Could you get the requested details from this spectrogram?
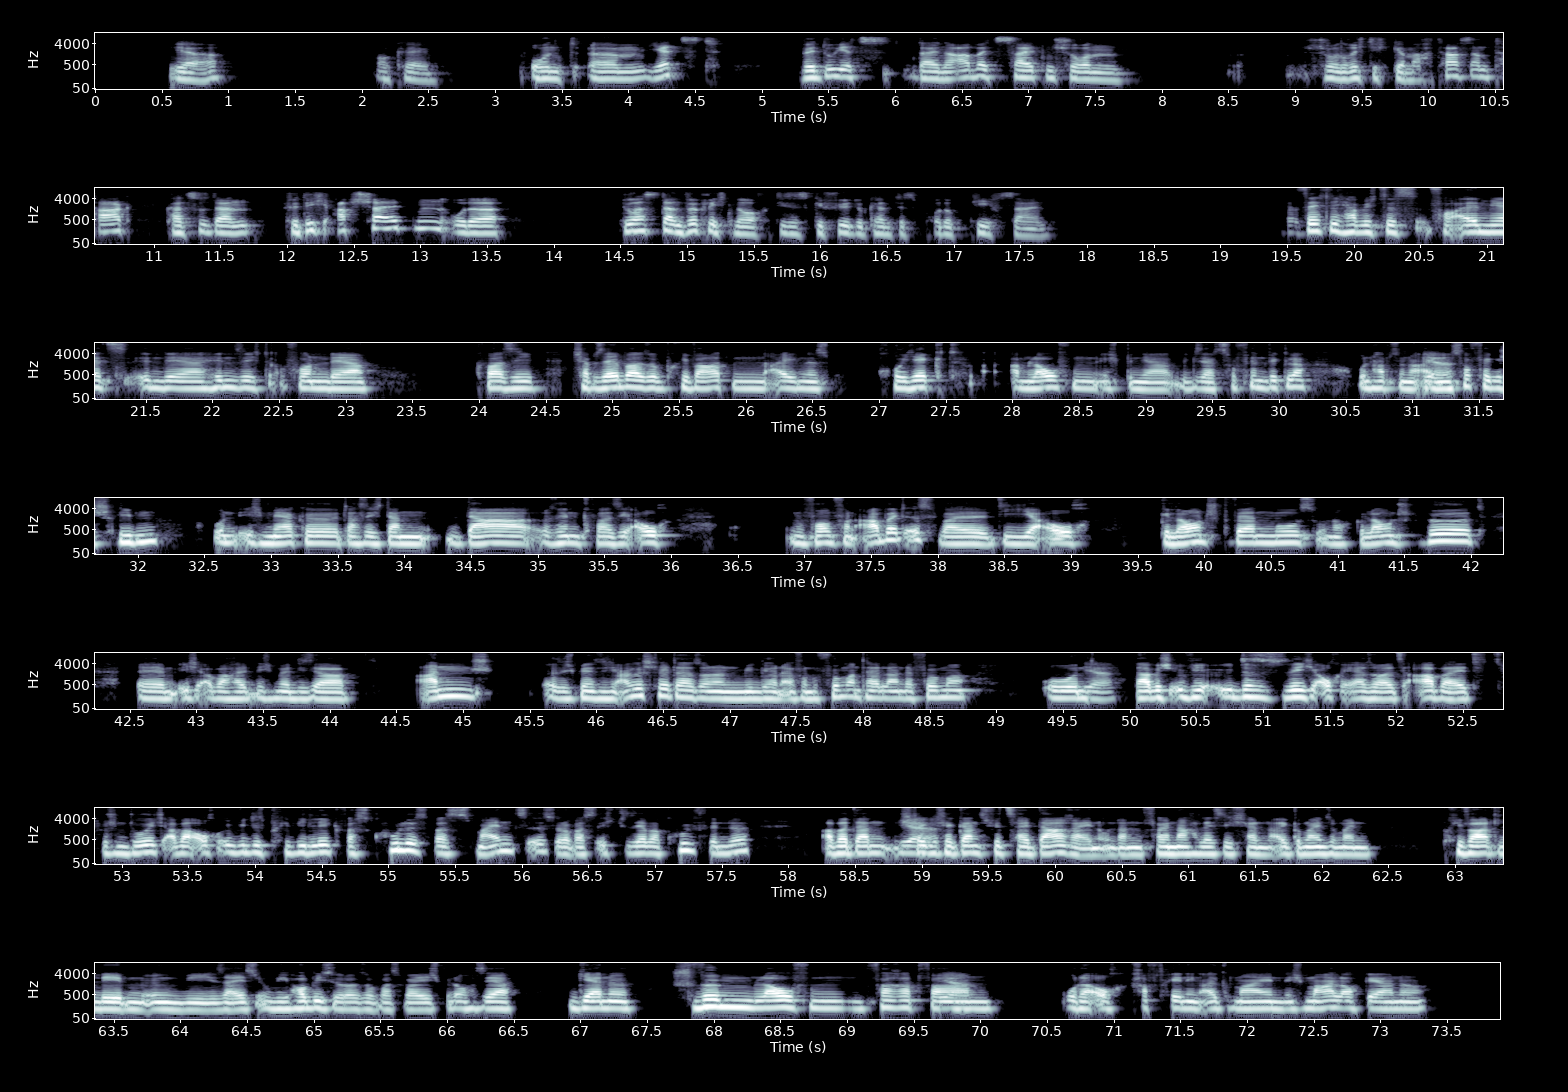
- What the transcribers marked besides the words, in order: other noise
- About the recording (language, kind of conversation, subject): German, advice, Wie kann ich im Homeoffice eine klare Tagesstruktur schaffen, damit Arbeit und Privatleben nicht verschwimmen?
